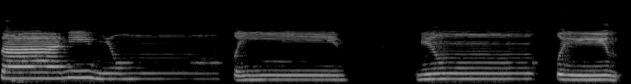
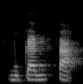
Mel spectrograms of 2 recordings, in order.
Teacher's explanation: To itu ujung lidah bertemu dengan pangkal 2 gigi seri atas. Jadi ujung lidah seperti mau nendang gigi seri atas.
